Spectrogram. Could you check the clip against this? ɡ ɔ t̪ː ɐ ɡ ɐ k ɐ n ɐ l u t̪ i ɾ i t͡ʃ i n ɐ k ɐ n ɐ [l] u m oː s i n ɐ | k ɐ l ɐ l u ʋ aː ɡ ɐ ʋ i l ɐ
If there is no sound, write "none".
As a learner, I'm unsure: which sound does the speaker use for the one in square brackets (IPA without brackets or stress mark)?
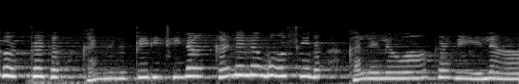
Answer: l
